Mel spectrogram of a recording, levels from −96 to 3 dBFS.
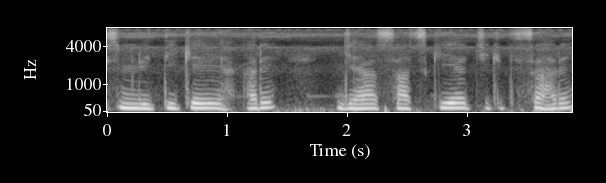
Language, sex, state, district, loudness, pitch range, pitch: Chhattisgarhi, male, Chhattisgarh, Rajnandgaon, -15 LUFS, 155-175 Hz, 165 Hz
